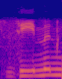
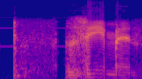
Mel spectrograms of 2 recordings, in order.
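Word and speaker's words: Zeeman: Integrity science, we believe that's Zeman crater. Oh, I floated away from the speaker. Say it again, please. We believe that that is Zeman crater. Zeman.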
